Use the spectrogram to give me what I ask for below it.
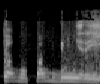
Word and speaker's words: Zikomo Kwambiri: My pastor, Zikomo Zimbiri Kwambiri. Is that it correct? – Zikomo Kwambiri. – Yes!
